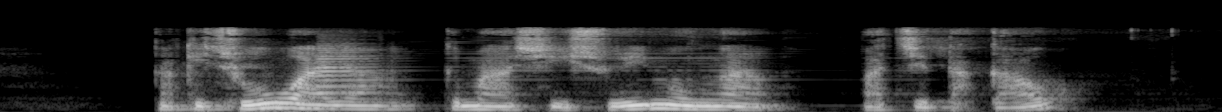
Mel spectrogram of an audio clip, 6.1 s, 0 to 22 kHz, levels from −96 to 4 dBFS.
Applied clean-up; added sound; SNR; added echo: neural mask model DeepFilterNet 3.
